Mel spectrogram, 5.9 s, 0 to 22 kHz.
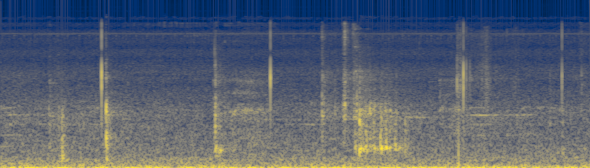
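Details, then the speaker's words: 2006 VW Jetta 2.5L, passenger door sometimes fails to lock, no fault codes; mic held close to the door: faint gear whirr from the door control module and lock clicks, some attempts barely catching; sporadic lock actuator. "That's the gears in the door control module. So it is unlocked right now. Locking. See, it locked again. Unlocked. Locked. So it's sporadic."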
